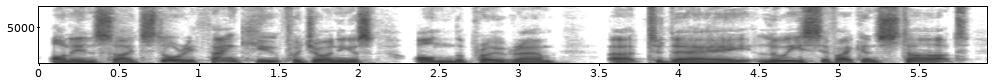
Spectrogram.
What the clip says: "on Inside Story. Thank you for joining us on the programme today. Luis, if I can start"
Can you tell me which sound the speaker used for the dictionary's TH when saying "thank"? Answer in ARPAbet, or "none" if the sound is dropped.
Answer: TH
